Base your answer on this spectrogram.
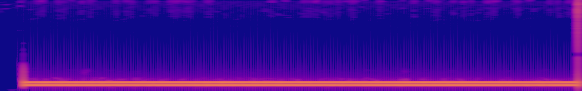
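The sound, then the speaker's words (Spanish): A telephone line tone follows a hung-up call: one steady, unbroken electronic hum lasting nearly three seconds at constant loudness, framed by a faint click at the start and another at the end. “Lea escucha el sonido de la línea telefónica durante unos segundos”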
